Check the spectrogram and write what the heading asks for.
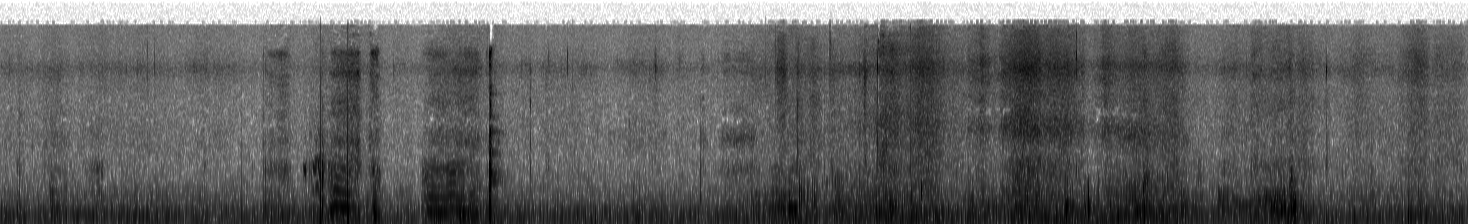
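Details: Hiccups in a newborn only a few days old: soft, brief, jerky breath sounds recurring irregularly in a quiet room.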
